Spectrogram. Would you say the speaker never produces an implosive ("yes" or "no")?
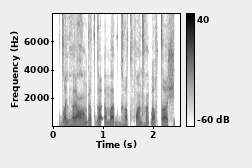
no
